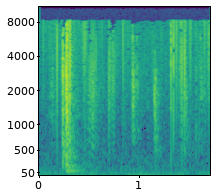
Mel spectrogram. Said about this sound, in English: I'll shut the door to keep it out.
